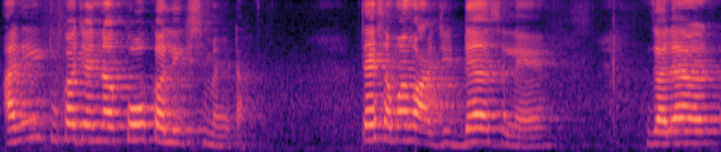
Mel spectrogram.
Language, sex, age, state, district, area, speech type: Goan Konkani, female, 18-30, Goa, Tiswadi, rural, spontaneous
